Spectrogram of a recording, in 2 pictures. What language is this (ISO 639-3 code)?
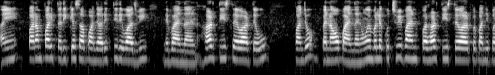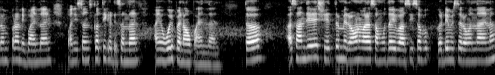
snd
